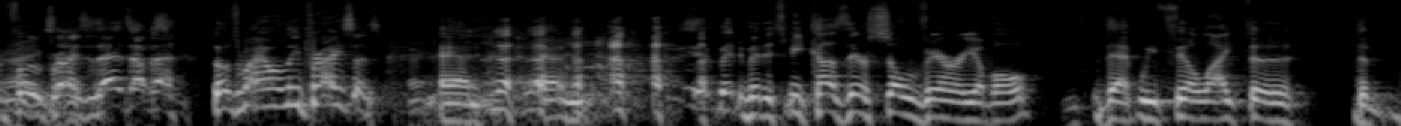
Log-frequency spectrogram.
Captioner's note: laughter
